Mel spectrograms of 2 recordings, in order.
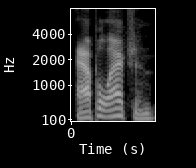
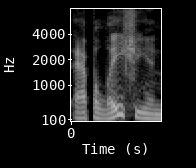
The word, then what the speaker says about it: Appalachian: There is no other way to pronounce that word. If you pronounce it any other way than Appalachin, you are wrong. If you pronounce it Appalachian, you are damn wrong.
